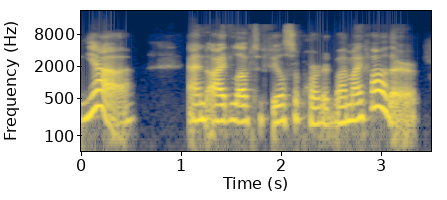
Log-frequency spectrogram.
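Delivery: ordinary talk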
